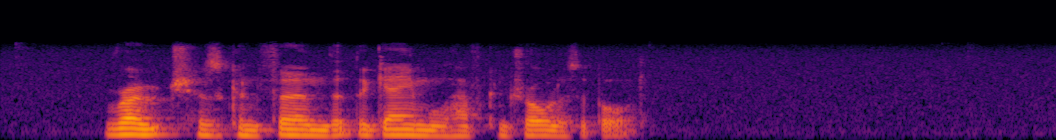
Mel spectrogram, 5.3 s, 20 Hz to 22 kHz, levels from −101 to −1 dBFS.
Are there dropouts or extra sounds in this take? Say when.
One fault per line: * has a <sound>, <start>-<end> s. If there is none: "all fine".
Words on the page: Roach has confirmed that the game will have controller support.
all fine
